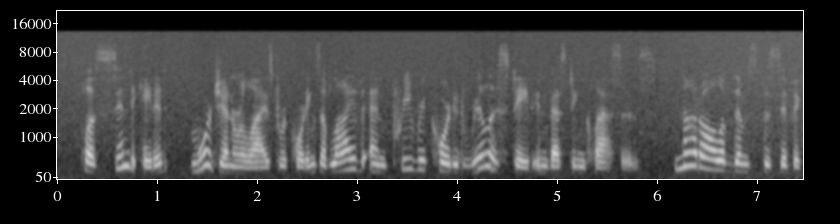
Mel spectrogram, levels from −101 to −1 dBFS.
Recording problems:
thin; very; fading below 350 Hz
hiss; noticeable; throughout; 15 dB below the speech
uneven, jittery; strongly; from 0.5 to 6 s

